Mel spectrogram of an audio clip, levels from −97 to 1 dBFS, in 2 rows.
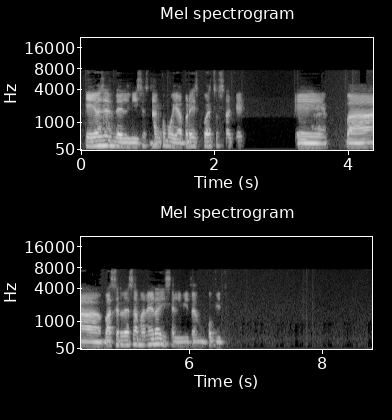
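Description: At 1.05 s the speech dips sharply for about 50 ms, by around 10 dB, then recovers. From 2.15 to 2.45 s it sags more gently, by a few decibels. At 3.2 s a short drop of roughly 15 dB lasts about 60 ms. The pattern points to speech suppressed in double talk as the likely cause: with both ends active, the echo canceller could not tell the near talker from loudspeaker echo and attenuated the microphone signal along with it.

Between 2.73 and 2.92 s the room tone falls away by about 13 dB and then returns. This is background gated by the echo canceller, which clamped the microphone while the far-end loudspeaker was playing and released it roughly 200 ms later, leaving a brief hole in the ambience.

The audio has passed through call microphone processing, with nothing above 8 kHz.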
